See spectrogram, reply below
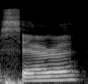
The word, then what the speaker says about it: Sarah: So again, that's my name, Sarah, spelt with an H at the end of it, underscore, and the word journalist.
